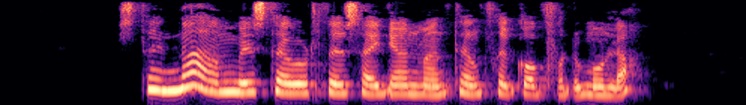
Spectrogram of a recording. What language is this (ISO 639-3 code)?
eus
